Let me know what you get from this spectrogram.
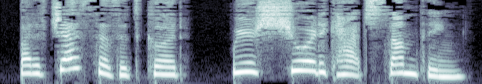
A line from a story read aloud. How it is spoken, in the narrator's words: replied Rinny happily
